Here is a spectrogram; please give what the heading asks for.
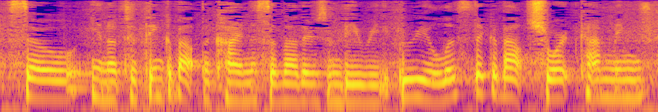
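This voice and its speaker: A woman teaching a meditation class in a gentle, halting way, often pausing and adding "yeah.". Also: on the low side, fairly even intonation, a little hiss or hum, rough recording. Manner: gentle, many pauses and restarts, frequent "yeah". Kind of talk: guided Buddhist meditation teaching. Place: meditation room.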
